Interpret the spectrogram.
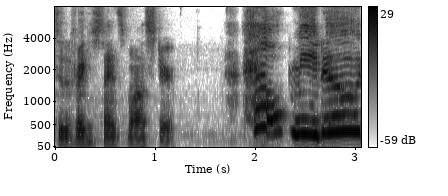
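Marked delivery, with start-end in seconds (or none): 1.9-3.1 very high, very loud holler. A player's character calls out to Frankenstein's monster mid-game, calling out for help. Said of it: "Now I call out to the monster".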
